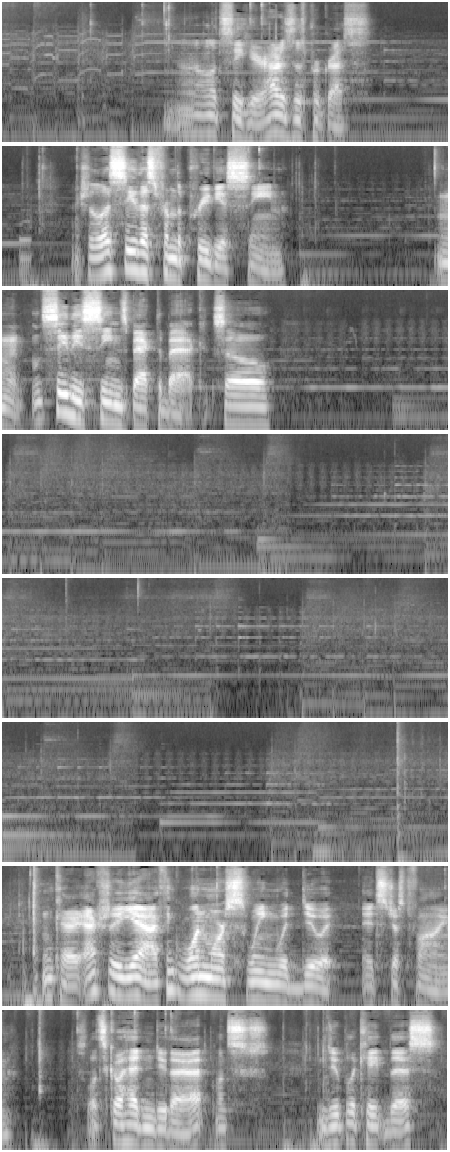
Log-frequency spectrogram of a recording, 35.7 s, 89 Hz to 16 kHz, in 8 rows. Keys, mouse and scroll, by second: 1.8 scroll up 1, 2.0 scroll down 5, 2.6 click, 2.8 space, 5.0 space, 5.4-6.4 scroll down 13, 7.0 click, 7.6 space, 27.2 space, 29.6-30.0 scroll up 5, 30.4-30.8 scroll up 5, 31.6 c, 34.4 shift+d.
